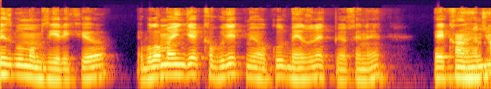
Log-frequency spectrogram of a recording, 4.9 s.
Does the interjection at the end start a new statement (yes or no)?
no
